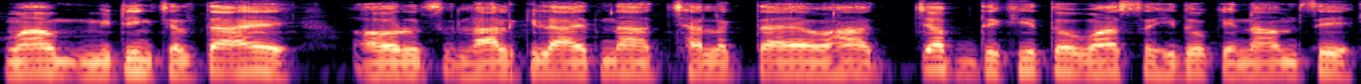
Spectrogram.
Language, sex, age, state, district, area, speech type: Hindi, male, 45-60, Uttar Pradesh, Varanasi, urban, spontaneous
